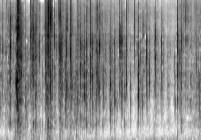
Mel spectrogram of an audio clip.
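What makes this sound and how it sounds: A flat, green, cloud-shaped kitchen sponge still sealed in clear, crinkly plastic packaging is held in both hands while fingertips and short nails squeeze, rub and scratch the wrapper. The result is a dense stream of sharp, bright plastic crinkles and crackles with almost no low end.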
